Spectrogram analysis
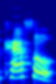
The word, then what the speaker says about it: castle: Nah, castle, bacanya castle, jangan dibaca castle. Castle, jangan. Castle.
